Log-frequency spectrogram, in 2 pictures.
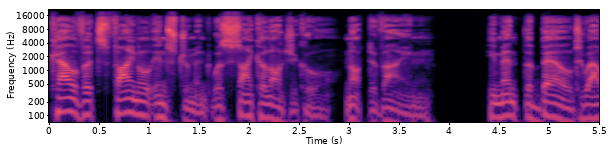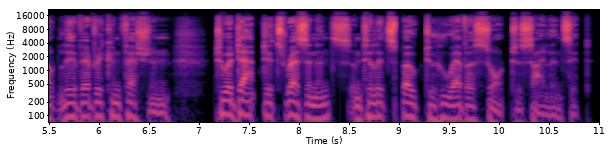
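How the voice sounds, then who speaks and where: A brilliant detective acted by a male narrator speaks in a very deep, dry-sounding voice. He is grave and coolly analytical, delivering deductions in deliberate, theatrical phrases with wide swings of pitch. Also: very animated, dry recording. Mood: resolute.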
